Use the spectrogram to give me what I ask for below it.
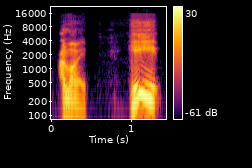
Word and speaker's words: Kolo Muani: And you know what's really interesting with is it pronounced Muani? Did you say Kolo Muani? Yeah, Kolo Muani.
